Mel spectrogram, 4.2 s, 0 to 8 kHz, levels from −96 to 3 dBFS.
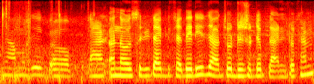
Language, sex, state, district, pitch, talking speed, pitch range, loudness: Hindi, female, Maharashtra, Mumbai Suburban, 205 Hz, 230 wpm, 195-215 Hz, -16 LUFS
